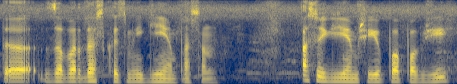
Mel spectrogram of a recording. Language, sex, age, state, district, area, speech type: Kashmiri, male, 45-60, Jammu and Kashmir, Ganderbal, urban, spontaneous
